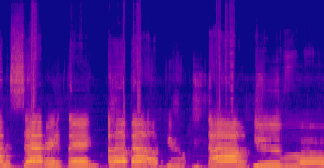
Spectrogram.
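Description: A girl's solo singing voice, in about six held phrases of long sustained notes with short gaps between them.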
